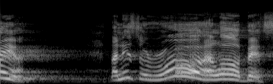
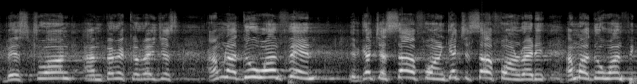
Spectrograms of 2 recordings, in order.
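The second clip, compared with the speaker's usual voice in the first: loud, shouted sermon climax; rally the whole church with a shout; full-force preaching; 8 dB louder, faster than usual. Acted. Pastor firing up Brooklyn church at the climax, shouting.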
